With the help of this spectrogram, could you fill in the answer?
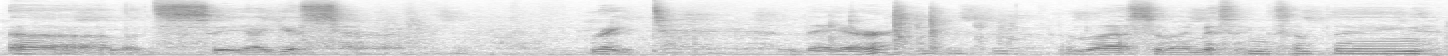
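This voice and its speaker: A man with a cold, sounding congested, talking through an unboxing at home in a halting, unscripted way with many pauses and fillers. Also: mid-range voice, heavy background noise. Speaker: vacuum hobbyist doing an unboxing.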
